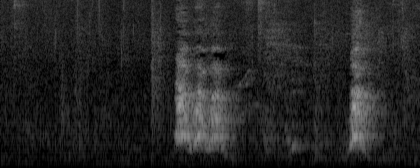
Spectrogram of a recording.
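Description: A dog barking twice: one bark about two seconds in and a shorter one near the end, over quiet room tone.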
